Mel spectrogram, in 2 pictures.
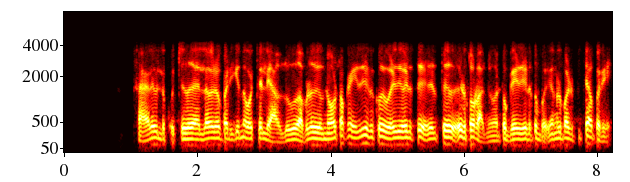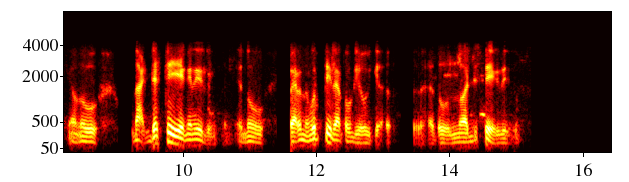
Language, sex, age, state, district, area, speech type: Malayalam, male, 60+, Kerala, Pathanamthitta, rural, conversation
